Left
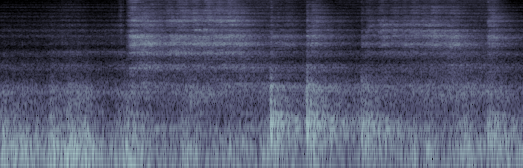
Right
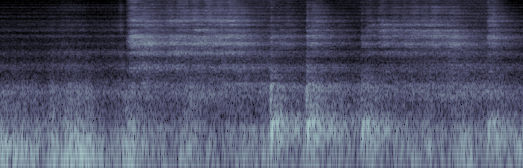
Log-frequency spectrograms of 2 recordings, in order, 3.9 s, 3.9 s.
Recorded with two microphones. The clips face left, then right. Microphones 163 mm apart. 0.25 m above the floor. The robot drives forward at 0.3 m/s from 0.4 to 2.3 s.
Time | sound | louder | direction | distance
0.9 | writing | even | 5° right (ahead or behind) | 1.7 m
